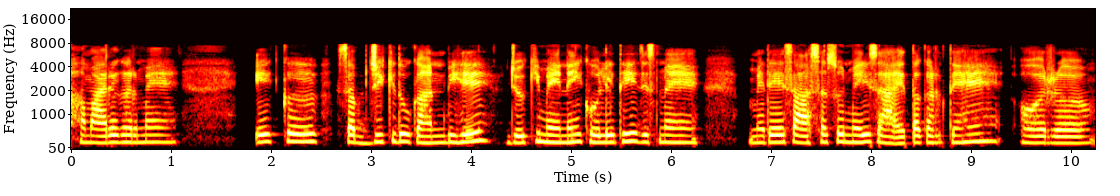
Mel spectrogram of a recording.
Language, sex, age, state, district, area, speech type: Hindi, female, 45-60, Madhya Pradesh, Bhopal, urban, spontaneous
